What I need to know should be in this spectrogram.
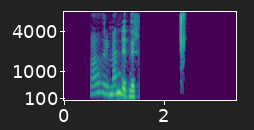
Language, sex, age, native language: Icelandic, female, 50-59, Icelandic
